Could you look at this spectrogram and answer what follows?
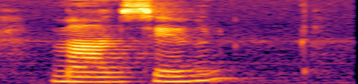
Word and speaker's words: monsoon: look at Monsoon Monsoon number number two is sitting AB above the first syllable so we know that is secondary and we see the one over the last syllable so we know that is primary mansoon so we're going to hear the soon more so than the man in Monsoon number two three syllable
